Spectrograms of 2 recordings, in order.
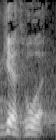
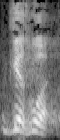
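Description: First: Said in the usual way. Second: Second guess what louder with a falling end; louder, punched guess what. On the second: Shown as a demonstration. Preacher repeats guess what to the pastor, louder. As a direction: repeat it with more force.

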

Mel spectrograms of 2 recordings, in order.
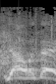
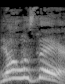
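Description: First: Much higher, loud shout; louder call. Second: High, loud call to the crowd. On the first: Preacher repeating his call to the crowd even louder. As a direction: really lift it and shout it out. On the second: Preacher calling out to the crowd, high and loud. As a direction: shout it up at the congregation. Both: Real, not acted.

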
